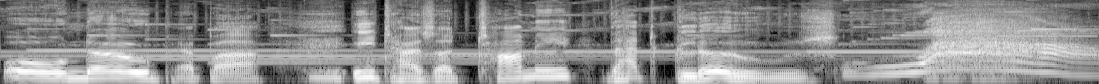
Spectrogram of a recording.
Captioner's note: laughs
